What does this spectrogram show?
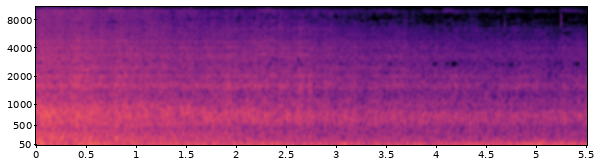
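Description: Freight train of open wagons rolling away along the track, the rumble of its wheels on the rails fading steadily as it goes.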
